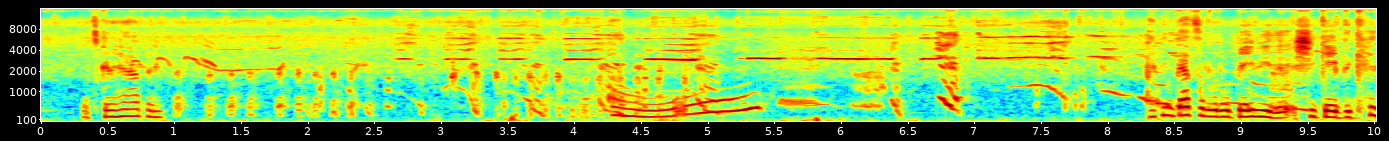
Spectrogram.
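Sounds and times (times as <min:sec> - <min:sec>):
chicken clucking: 0:01.0 - 0:05.0.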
